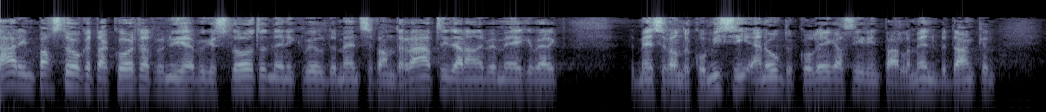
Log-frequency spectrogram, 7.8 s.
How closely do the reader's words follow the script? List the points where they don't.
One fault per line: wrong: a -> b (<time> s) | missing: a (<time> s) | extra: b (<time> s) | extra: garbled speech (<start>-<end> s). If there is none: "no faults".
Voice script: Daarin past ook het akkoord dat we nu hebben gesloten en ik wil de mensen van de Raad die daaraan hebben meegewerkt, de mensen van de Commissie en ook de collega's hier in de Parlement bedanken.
wrong: de -> het (6.5 s)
